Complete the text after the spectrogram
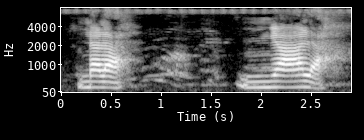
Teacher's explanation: ciri-ciri hidup, nasal, laminopalatal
